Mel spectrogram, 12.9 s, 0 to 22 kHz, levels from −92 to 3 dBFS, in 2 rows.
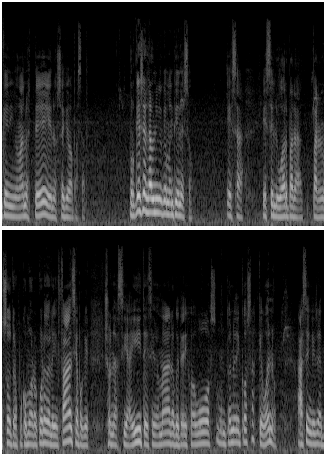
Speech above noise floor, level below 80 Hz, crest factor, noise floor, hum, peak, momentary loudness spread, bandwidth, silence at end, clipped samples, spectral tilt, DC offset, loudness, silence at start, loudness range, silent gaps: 28 dB; -60 dBFS; 18 dB; -60 dBFS; none; -14 dBFS; 12 LU; 16 kHz; 0 s; under 0.1%; -6.5 dB/octave; under 0.1%; -32 LUFS; 0 s; 4 LU; none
